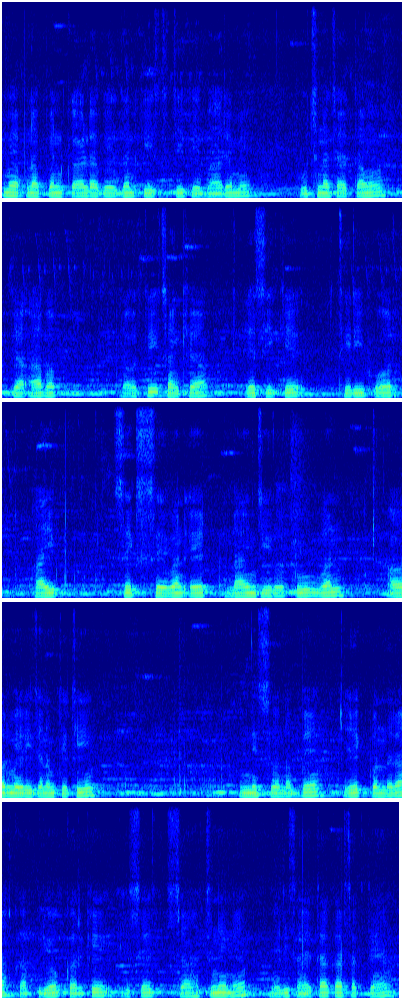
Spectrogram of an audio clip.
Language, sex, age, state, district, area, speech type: Hindi, male, 30-45, Uttar Pradesh, Ayodhya, rural, read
